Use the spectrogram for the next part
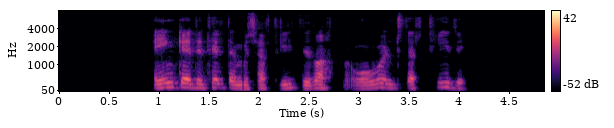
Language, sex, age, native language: Icelandic, male, 40-49, Icelandic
